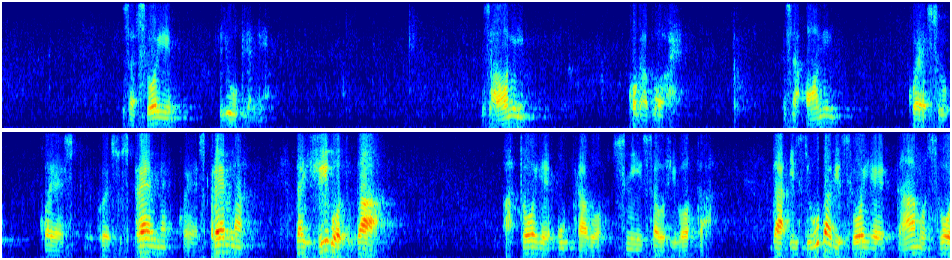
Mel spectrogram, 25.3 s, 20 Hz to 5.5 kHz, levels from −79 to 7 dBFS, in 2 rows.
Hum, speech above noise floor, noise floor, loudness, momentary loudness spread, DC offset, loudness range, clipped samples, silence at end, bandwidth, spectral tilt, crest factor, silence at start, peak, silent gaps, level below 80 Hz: none; 42 dB; -62 dBFS; -20 LUFS; 21 LU; under 0.1%; 15 LU; under 0.1%; 0 s; 5.4 kHz; -6 dB/octave; 22 dB; 1.65 s; 0 dBFS; none; -58 dBFS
